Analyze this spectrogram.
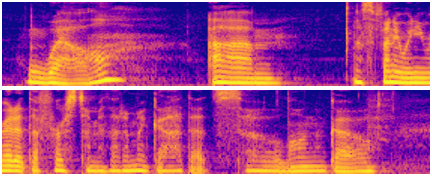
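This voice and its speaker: A woman's plain, everyday voice, fairly low in pitch, at a moderate pace, on a very clean recording with a silent background. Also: ordinary pitch variation. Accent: American. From Los Angeles. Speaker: writer and performer. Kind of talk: casual interview.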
